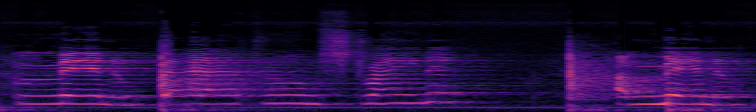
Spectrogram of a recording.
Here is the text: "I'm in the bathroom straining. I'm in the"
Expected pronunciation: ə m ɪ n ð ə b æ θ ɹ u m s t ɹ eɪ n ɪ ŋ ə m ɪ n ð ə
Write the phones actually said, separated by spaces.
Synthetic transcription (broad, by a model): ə m ɪ n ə b æ θ ɹ u m s t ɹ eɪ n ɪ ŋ ə m ɪ n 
